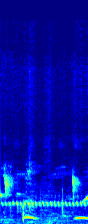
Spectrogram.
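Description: Birds call in a biodiversity park with sharp chirps and a sustained thin whistling tone over a rapid pulsing trill, close and clear, with brief rising whistles near the end and no voices.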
